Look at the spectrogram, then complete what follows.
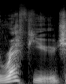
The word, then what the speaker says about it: refuge: And it once provided refuge, and that is a soft G. It's refuge, not refuge or anything like that.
